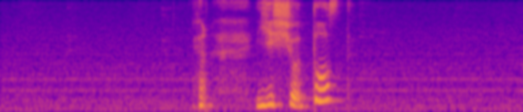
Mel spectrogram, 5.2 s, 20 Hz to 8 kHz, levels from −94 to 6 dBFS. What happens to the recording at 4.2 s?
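Nothing goes wrong at 4.2 s; the speech carries on intact through that moment.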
